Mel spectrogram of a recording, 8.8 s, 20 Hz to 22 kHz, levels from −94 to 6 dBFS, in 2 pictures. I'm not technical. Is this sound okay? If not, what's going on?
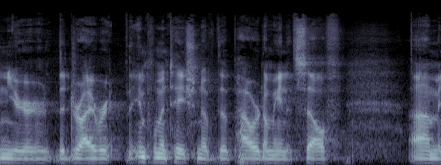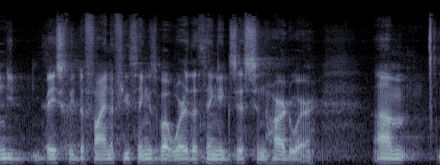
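Yes, nothing in the signal points to a technical problem, so there's nothing here that needs fixing.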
